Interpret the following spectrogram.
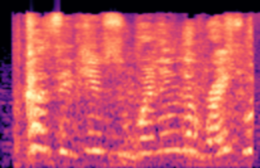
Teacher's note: the word he loses the H sound in all instances here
